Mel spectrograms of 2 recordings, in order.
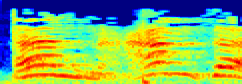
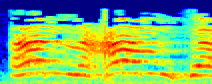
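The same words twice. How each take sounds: First: أنعمت with the نون shown plainly; clear نون. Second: أنعمت with the نون held, pitched much higher; wrong lean on the نون. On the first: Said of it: "تعمل فيها إيه؟ تظهرها". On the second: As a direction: press and stretch the نون in أنعمت. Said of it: "ما تتكاش عليها". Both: Shown as a demonstration.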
